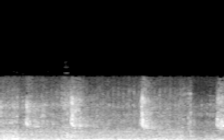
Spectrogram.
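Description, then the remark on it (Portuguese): Dozens of heavy trucks rumble and idle in the huge yard of a Ceará state tax checkpoint at Penaforte, Brazil, waiting for invoice checks; a dense, steady engine drone with several short hissing bursts, like air brakes releasing, recurring every second or so. “O imenso pátio do posto fiscal é ocupado por dezenas de caminhões.”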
